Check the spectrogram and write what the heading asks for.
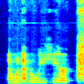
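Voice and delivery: ordinary talk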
